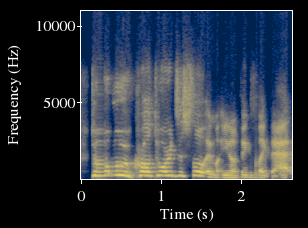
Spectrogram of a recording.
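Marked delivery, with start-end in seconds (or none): 0.2-1.6 very high-pitched, loud, barked cop-like shouting. Speaker recounts officers yelling conflicting orders at a man in a hallway; imitating police yelling orders. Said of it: "they were like yelling conflicting things at him".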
